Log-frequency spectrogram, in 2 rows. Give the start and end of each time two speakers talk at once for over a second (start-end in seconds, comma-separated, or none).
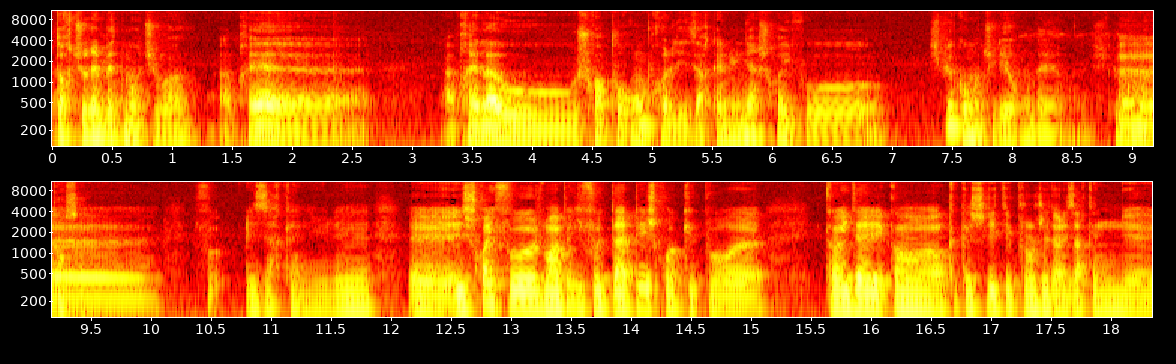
none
